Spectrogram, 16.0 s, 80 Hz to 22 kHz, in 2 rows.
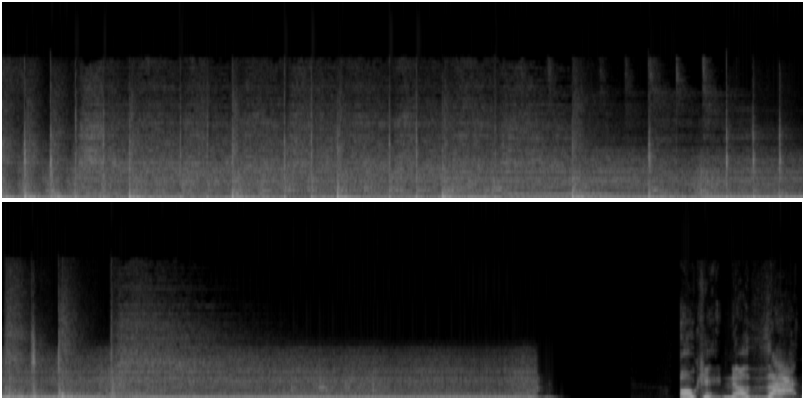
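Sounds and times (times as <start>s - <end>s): drums: 0.0s - 13.4s
bass guitar: 0.0s - 13.7s
distorted electric guitar: 0.0s - 13.7s.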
